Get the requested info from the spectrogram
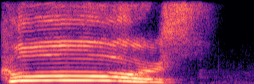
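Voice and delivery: very loud, shrill, high belted outburst. Talking about Club America, the speaker says a phrase in Cenk Uygur voice. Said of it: "in my best Cenk Uygur voice".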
